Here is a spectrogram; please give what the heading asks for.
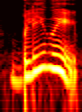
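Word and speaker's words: блины: russian cuisine of course blinny crepes blini pronounced bli ne with the last vowel sounding like the uh e in the word it bleed appears as a thin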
